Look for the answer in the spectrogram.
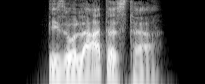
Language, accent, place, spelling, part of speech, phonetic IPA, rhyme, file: German, Germany, Berlin, desolatester, adjective, [dezoˈlaːtəstɐ], -aːtəstɐ, De-desolatester.ogg
- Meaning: inflection of desolat: 1. strong/mixed nominative masculine singular superlative degree 2. strong genitive/dative feminine singular superlative degree 3. strong genitive plural superlative degree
